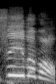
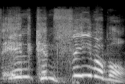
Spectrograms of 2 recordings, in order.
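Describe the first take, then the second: First: It is said at a noticeably higher pitch. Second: It is said at a lower, normal pitch. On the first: The speaker calls it right. "a little higher pitch gets you a five there" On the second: The speaker calls it wrong. "You got to say it with a lisp if you're going to do it right"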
